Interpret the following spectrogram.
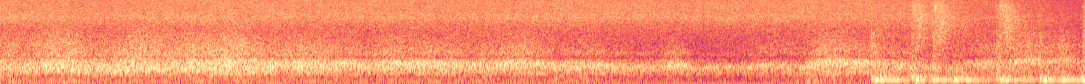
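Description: Quiet, steady low rumbling noise with no distinct events. About six and a half seconds in, a low steady hum joins it.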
